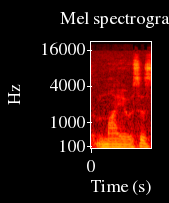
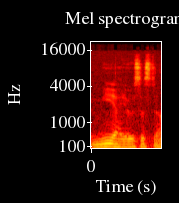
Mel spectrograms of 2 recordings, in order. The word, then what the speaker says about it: meiosis: so obviously me iosys meiosis turned sexual repair excuse me sexual reproduction i sometimes pronounced that me I assistant I get it confused with mitosis but it is meiosis crossing over of the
